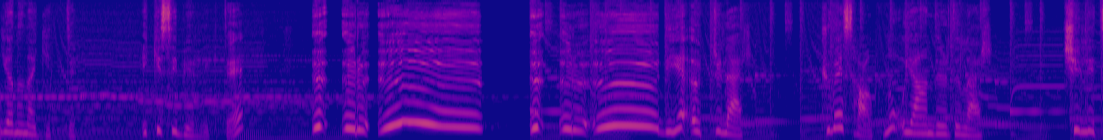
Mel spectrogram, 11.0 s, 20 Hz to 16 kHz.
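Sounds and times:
person imitating rooster crowing: 0:03.8 - 0:06.5.

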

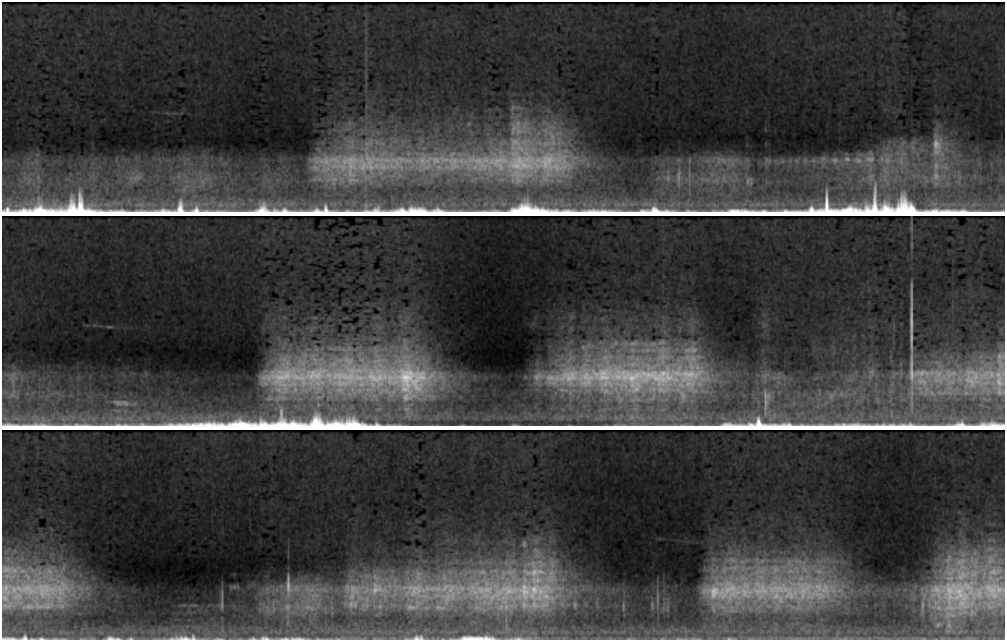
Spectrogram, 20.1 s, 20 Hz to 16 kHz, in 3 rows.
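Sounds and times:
wind buffeting microphone: 0:00.0 - 0:20.0
leaves rustling: 0:08.4 - 0:20.0.

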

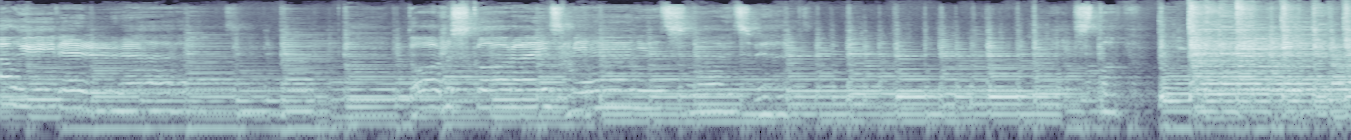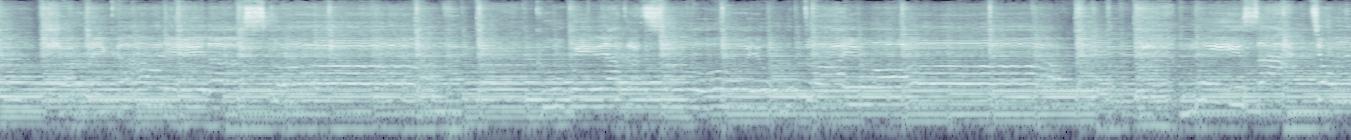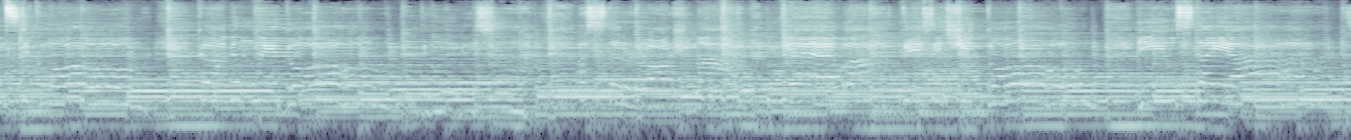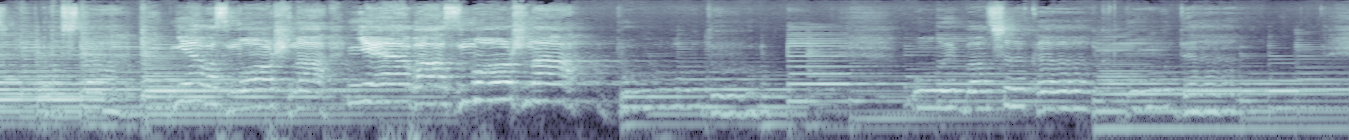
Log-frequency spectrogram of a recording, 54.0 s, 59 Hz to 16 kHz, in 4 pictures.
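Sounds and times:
acoustic guitar playing: 0:00.0 - 0:54.0
man singing: 0:00.0 - 0:54.0.

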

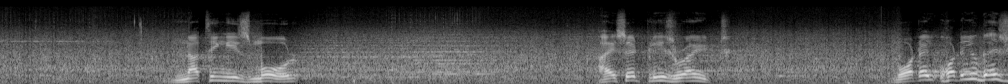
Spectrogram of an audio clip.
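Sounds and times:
faint humming tones: 0:00.0 - 0:10.0
steady background hiss: 0:00.0 - 0:10.0.

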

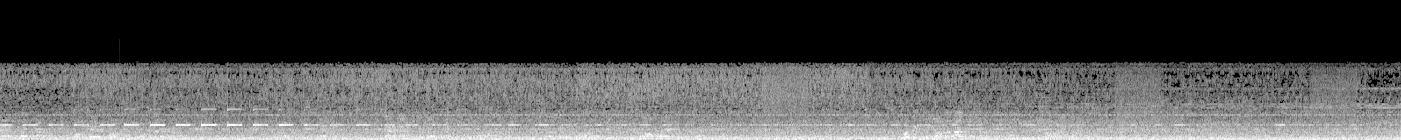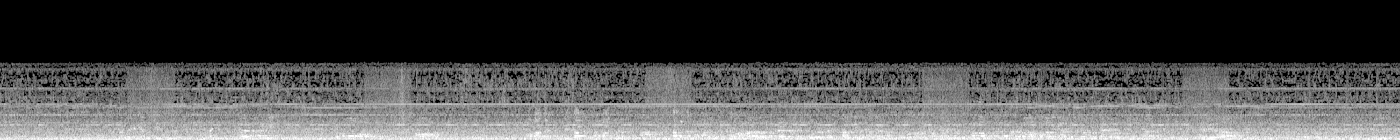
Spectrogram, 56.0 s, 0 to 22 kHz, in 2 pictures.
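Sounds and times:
faint steady whines: 0:00.0 - 0:56.0
low machine hum: 0:00.0 - 0:56.0
rollers and motors running: 0:00.0 - 0:56.0.

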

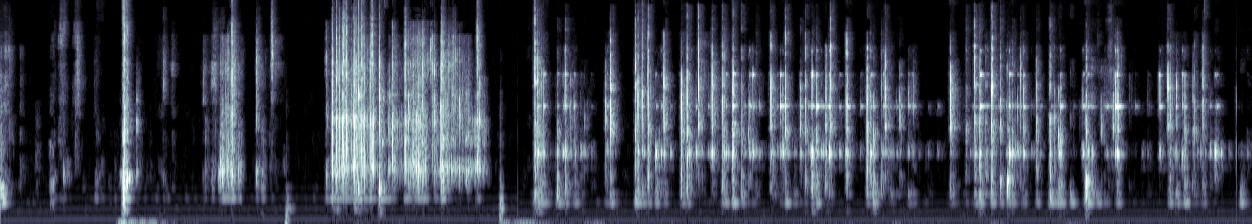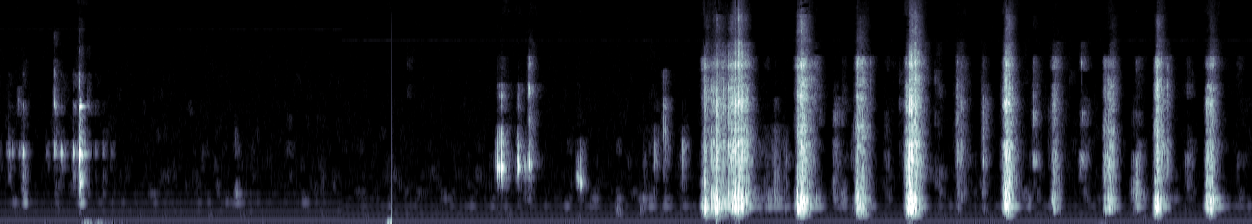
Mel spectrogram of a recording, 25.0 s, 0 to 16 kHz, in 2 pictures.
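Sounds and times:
candy rattling in bowl: 0:01.6 - 0:13.5
spoon clinking in glass bowl: 0:05.3 - 0:13.6
glass ringing: 0:07.2 - 0:12.4.

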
